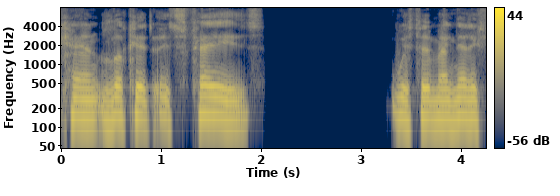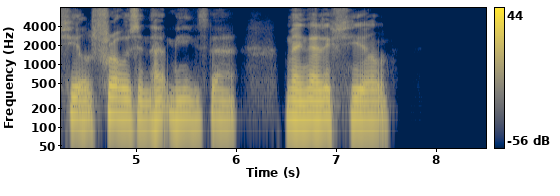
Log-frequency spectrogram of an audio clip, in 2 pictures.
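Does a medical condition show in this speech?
Yes: Parkinson's; audio hard to capture at points.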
